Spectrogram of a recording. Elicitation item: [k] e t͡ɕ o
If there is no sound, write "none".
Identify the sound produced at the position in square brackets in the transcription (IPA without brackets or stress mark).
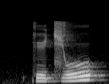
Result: k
